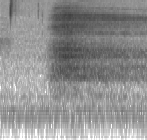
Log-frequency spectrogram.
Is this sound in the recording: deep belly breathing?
yes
